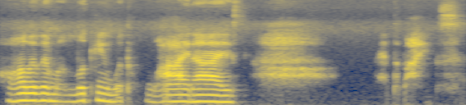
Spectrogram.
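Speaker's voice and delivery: hushed whisper with a gasp; teacher whispering to the class. Real, not acted. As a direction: whisper it in wonder.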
